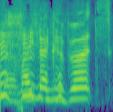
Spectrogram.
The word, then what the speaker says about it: kibbutz: I mean, I stereotypically just know of, like, from my Jewish literature class in college about the kibbutz kind of experience, right?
